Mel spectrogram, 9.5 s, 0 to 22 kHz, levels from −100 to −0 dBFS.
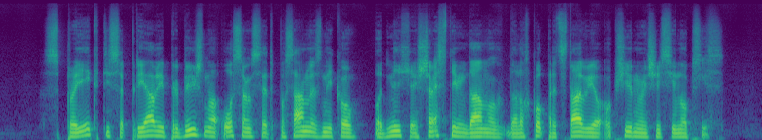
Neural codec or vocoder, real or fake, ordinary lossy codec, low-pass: codec, 44.1 kHz, 2.6 kbps, DAC; fake; none; 19.8 kHz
